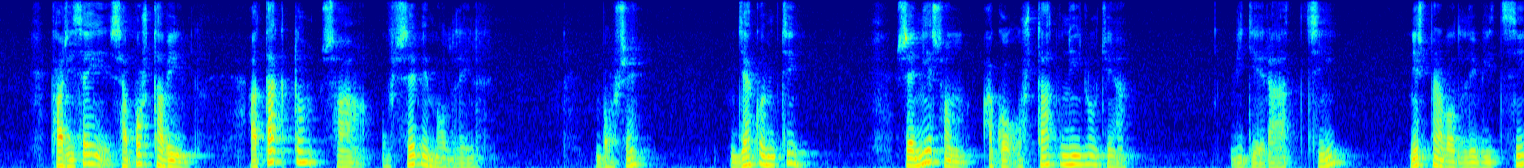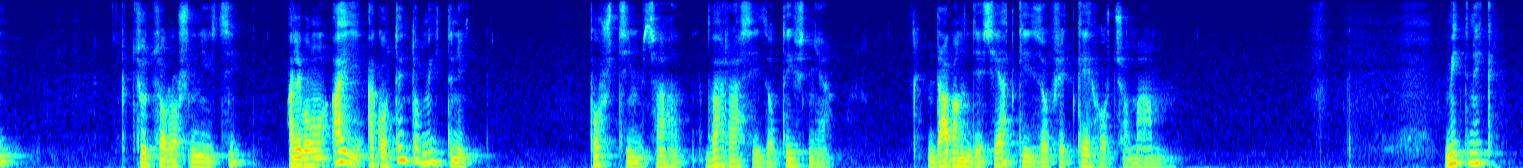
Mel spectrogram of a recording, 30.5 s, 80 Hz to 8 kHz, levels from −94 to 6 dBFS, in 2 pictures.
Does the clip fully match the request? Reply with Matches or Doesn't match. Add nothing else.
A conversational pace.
Doesn't match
